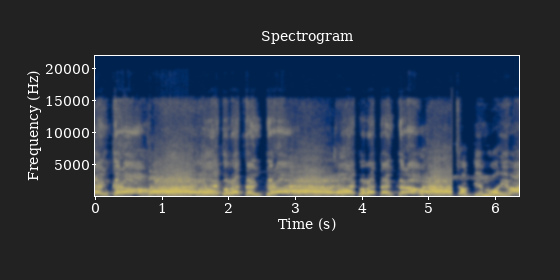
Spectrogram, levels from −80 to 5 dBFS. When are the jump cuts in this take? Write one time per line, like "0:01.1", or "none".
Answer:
0:05.4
